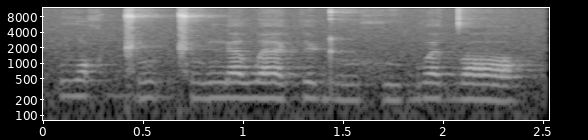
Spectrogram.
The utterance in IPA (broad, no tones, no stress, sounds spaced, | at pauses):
ðˤ u x ɡ͡ǁ o̤ ǁ o̤ ŋ æ w æ k e ɖʱ o̤ x ṳ ɡʷ æ d ɒ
